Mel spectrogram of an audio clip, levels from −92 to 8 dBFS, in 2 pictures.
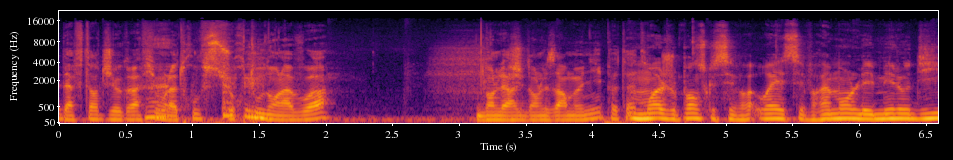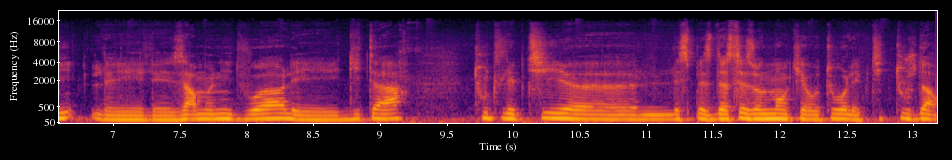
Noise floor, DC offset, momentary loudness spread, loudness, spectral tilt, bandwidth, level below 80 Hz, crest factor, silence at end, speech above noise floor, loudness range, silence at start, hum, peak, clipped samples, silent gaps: -39 dBFS; under 0.1%; 7 LU; -17 LUFS; -5.5 dB/octave; 15 kHz; -42 dBFS; 14 dB; 0 s; 23 dB; 3 LU; 0 s; none; -2 dBFS; under 0.1%; none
